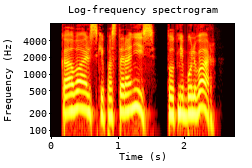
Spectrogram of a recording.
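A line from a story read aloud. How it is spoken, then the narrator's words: Growled. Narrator (Russian): рыкнул на подругу Джесс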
